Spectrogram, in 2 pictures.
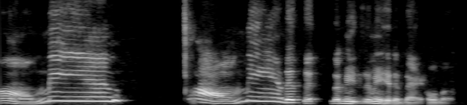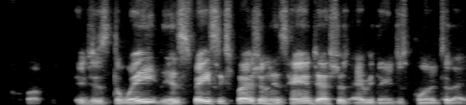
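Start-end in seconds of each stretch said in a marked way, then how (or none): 0.0-2.9 "man" drawn out, very high, slow, swooping cartoon voice. Describing how a man in a video sounded, the speaker does a Swiper from Dora voice. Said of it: "he sounded like freaking Swiper from uh Explorer".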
